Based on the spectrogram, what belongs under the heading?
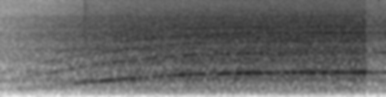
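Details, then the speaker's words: Enterprise server NAS, one compute node installed, just powered on: loud rushing whoosh climbing steadily then holding high like a leaf blower, a bit loud; fans spinning up to full speed normally. "It sounds like a fucking leaf blower. It's a bit loud."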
